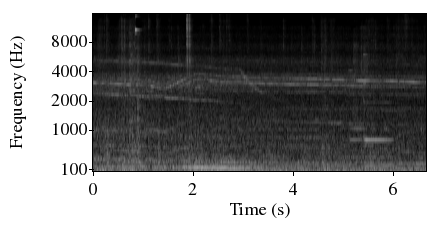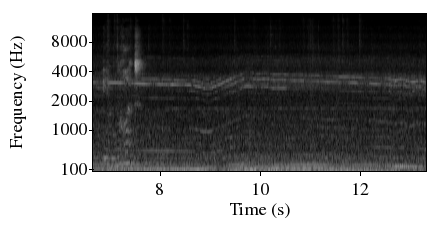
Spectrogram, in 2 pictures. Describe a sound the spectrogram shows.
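A bus engine idles close by with a low, steady hum that rises and falls.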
